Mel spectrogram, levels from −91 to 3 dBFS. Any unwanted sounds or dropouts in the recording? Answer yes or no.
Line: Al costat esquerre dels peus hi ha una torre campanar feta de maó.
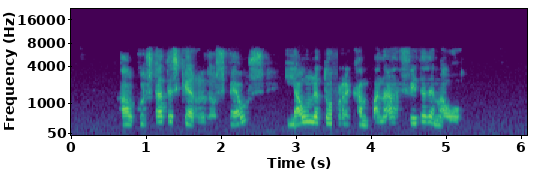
yes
